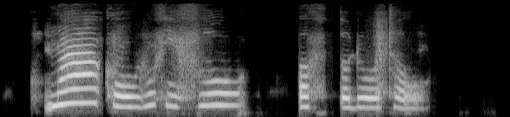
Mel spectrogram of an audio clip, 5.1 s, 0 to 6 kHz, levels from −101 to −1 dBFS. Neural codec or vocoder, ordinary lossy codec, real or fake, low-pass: codec, 16 kHz in and 24 kHz out, 1.1 kbps, FireRedTTS-2 codec; AAC, 32 kbps; fake; 5.4 kHz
